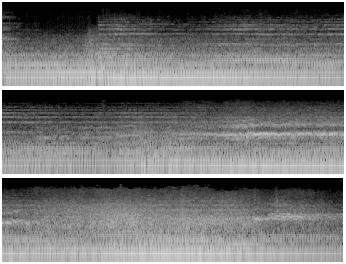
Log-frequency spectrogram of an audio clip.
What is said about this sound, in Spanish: De repente el pavimento se puso áspero. El coche comenzó a rebotar y a estremecerse, dándole puntadas de dolor a su cabeza.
